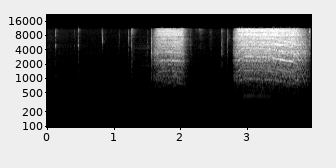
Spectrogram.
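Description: Two bursts of a power drill driving a screw into a mounting post while fitting a Pro Line Pro Fusion SC 4x4 central section, the second burst longer, with light clicks and handling noises between them and no talk.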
